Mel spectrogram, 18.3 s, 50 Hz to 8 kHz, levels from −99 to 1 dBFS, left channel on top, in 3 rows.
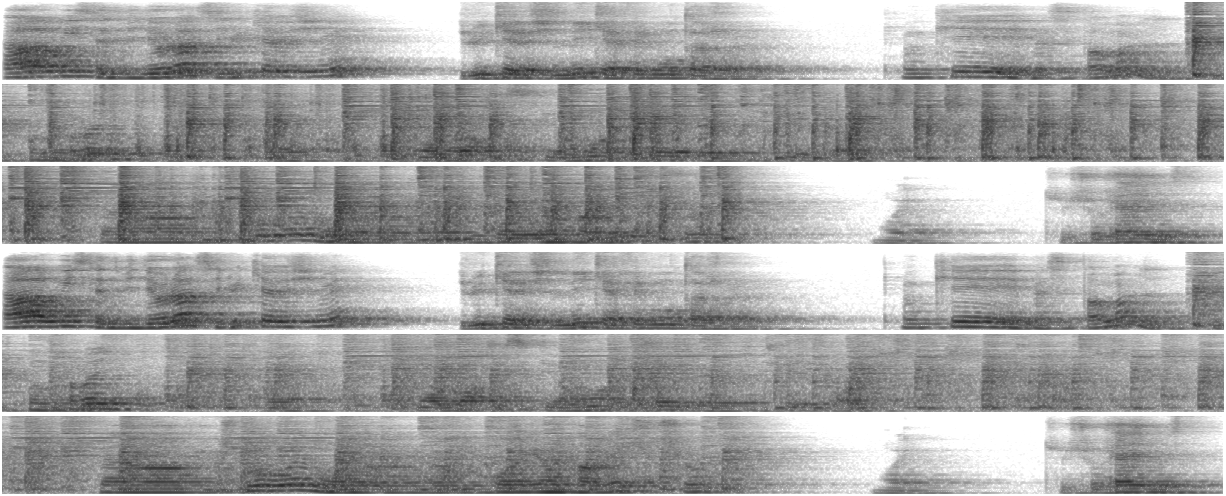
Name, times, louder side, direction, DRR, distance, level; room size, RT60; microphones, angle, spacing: voice 1, 0.0-1.7 4.5-6.7 12.7-15.7 17.8-18.0, right 3 dB, 80° right, 3 dB, 0.7 m, -26 dB
voice 2, 2.3-3.8 6.3-6.6 7.4-7.6 8.2-10.4 16.6-16.8 17.5-18.1, left 1 dB, 10° right, -2 dB, 0.7 m, -29 dB
sound 1, 5.9-15.9, left 8 dB, 85° left, 0.3 m, -27 dB
4.1 x 3.2 x 3.9 m, 0.89 s
head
